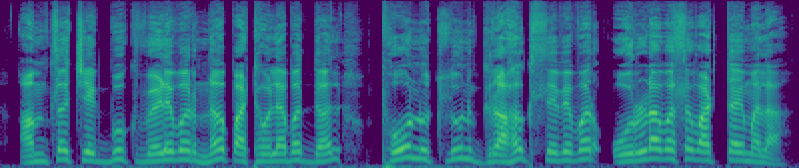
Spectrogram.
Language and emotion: Marathi, angry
